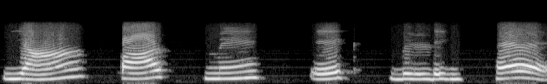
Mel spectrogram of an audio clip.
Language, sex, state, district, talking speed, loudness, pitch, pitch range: Hindi, female, Haryana, Charkhi Dadri, 65 wpm, -9 LUFS, 270 Hz, 250-305 Hz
